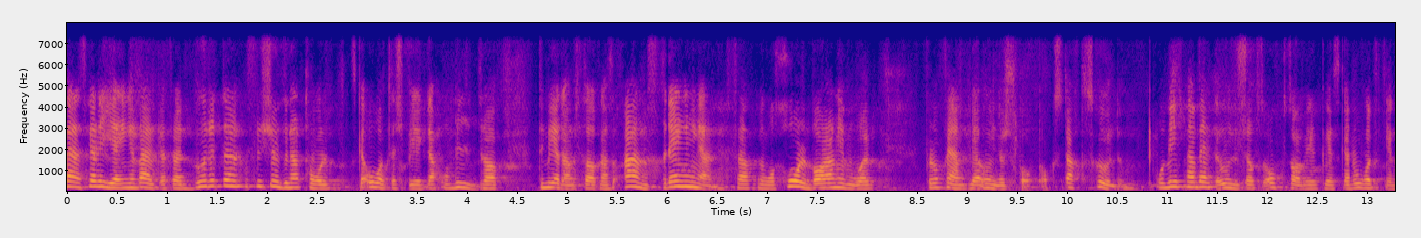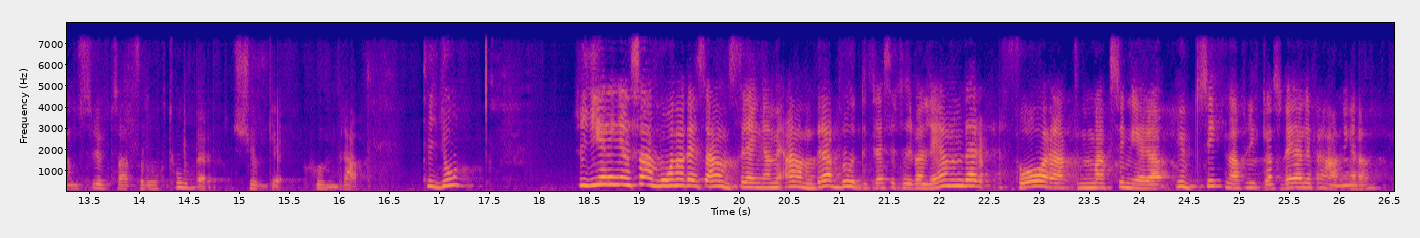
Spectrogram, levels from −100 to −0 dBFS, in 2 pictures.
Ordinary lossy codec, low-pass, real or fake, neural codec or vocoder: none; 7.2 kHz; fake; codec, 16 kHz, 2 kbps, FreqCodec, smaller model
